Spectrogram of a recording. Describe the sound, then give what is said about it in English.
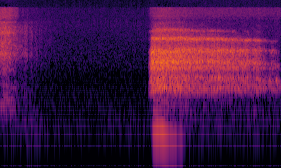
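A deep breath drawn in through the nose and let out through the mouth during a breathing exercise: a long, loud, airy exhale that starts abruptly after a near-silent pause, with only a faint breath sound at the very start. “So you're inhaling through your nose and pulling the breath all the way up to the chest and then exhaling through the mouth.”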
